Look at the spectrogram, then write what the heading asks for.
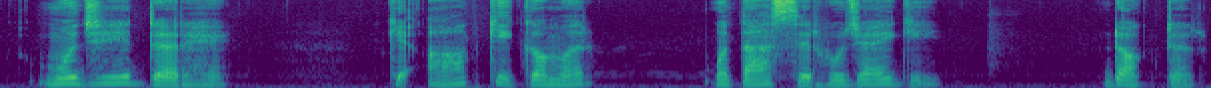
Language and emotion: Urdu, fearful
